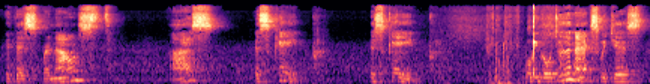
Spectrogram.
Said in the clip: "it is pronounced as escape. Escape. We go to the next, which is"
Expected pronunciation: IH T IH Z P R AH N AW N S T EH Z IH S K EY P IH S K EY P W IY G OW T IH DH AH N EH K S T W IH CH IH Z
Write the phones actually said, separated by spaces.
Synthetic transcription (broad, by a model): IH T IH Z P R AH N AW N S T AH S IH S K EY P IH S K EY P W IY G OW T IH DH AH N EH K S T W IH CH IH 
